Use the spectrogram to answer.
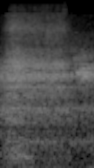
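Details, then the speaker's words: Adult patient, stethoscope on the upper chest just above the nipple during EMT medical assessment demonstration: brief soft rush of air on a deep breath in, a clean normal breath sound. "ask the patient to take a deep breath. And you should hear a clean breath sound go in."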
